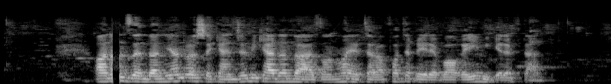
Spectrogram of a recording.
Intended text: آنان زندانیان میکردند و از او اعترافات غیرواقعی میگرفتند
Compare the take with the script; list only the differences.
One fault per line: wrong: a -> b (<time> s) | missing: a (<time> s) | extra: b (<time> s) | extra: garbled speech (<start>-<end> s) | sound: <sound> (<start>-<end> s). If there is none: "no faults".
sound: dropout (1.1-1.2 s)
extra: را شکنجه (1.9 s)
wrong: او -> آنها (3.2 s)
